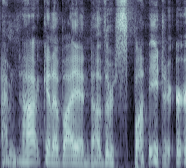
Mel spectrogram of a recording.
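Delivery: put-on exasperated voice. Retelling a character's refusal to buy a spider: imitating exasperated Cyril.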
